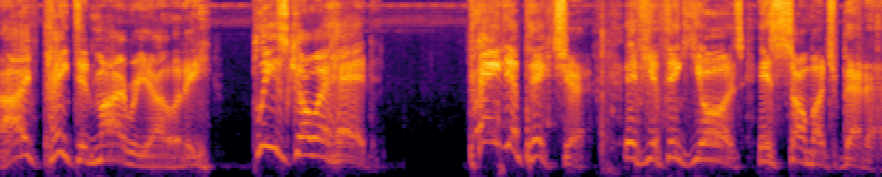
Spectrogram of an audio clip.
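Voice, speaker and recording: Using a cartoonish character voice, a man talks at a moderate pace with a high pitch. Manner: calm, unhurried.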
